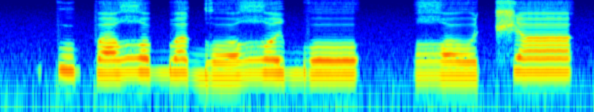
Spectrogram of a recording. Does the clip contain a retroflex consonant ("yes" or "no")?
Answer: no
